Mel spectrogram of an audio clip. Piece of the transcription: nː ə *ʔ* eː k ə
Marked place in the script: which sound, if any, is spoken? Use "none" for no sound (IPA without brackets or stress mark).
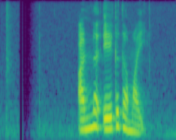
ʔ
